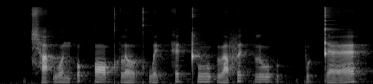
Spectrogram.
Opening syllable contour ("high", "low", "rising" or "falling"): low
